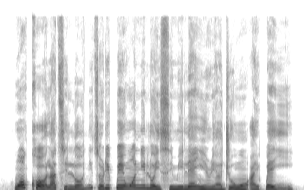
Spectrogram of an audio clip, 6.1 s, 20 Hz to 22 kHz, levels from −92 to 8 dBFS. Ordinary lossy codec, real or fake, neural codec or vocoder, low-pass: none; real; none; none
